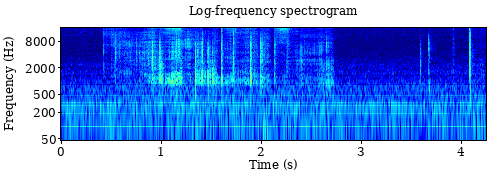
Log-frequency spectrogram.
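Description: Long pointed nails scratch and tap the green woven cloth cover of a closed, solid hardback book. A dense, bright burst of scratchy rasping and quick taps fills the first two and a half seconds, then thins out to a few isolated, crisp taps over a low, steady background rumble.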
